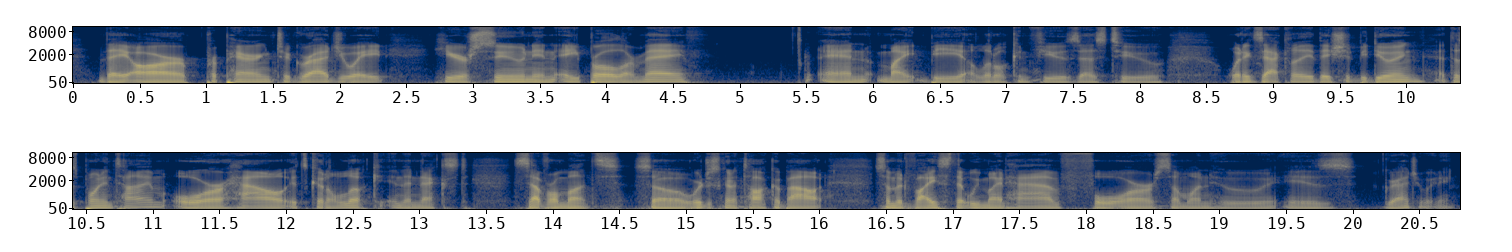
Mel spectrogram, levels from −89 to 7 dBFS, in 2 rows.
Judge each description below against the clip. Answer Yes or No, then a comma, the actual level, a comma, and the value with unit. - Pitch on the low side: Yes, low, 100 Hz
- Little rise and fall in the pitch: Yes, narrow, 2.2 semitones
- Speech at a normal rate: Yes, average, 170 wpm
